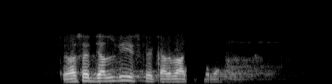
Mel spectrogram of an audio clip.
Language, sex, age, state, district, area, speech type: Hindi, male, 18-30, Bihar, Begusarai, rural, conversation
